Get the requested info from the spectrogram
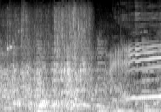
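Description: Toilet flushing: a steady rush of water.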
